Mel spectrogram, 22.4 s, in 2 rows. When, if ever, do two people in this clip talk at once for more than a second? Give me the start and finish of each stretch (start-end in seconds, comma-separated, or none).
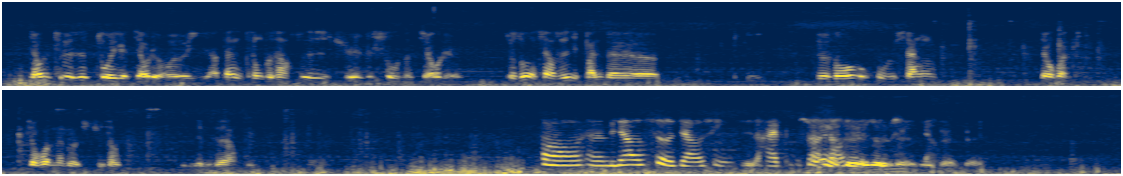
19.2-20.5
